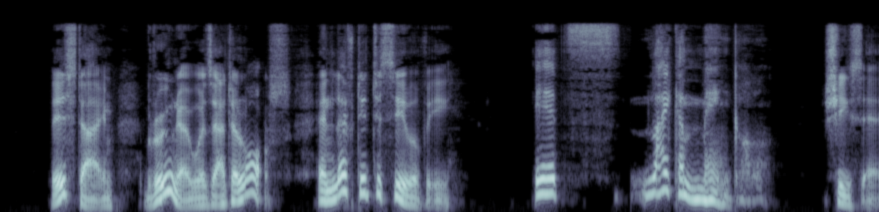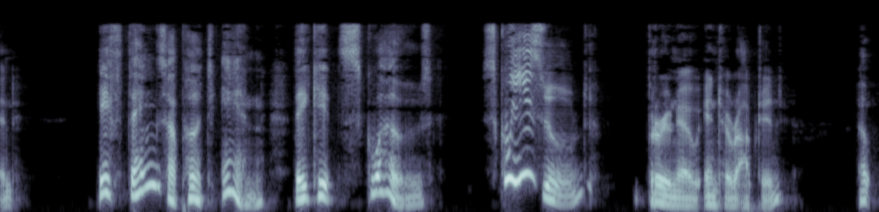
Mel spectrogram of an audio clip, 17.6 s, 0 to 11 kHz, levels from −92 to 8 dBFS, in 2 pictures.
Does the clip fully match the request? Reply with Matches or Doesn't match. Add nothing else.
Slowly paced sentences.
Matches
